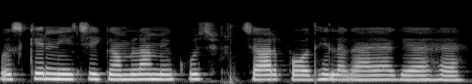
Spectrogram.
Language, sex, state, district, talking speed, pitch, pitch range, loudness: Hindi, female, Jharkhand, Palamu, 125 wpm, 230 Hz, 215-235 Hz, -14 LUFS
